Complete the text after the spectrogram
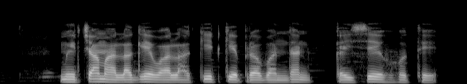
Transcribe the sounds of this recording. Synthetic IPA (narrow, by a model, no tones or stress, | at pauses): mɪɾt͡ʃamãləɡeʋaːlakɪʈkepɾəbə̃nd̪ʱən | kəɪseɦoːt̪eː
